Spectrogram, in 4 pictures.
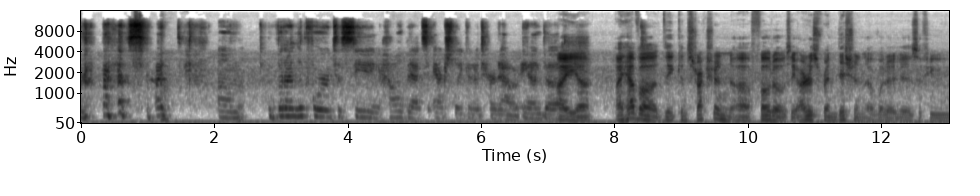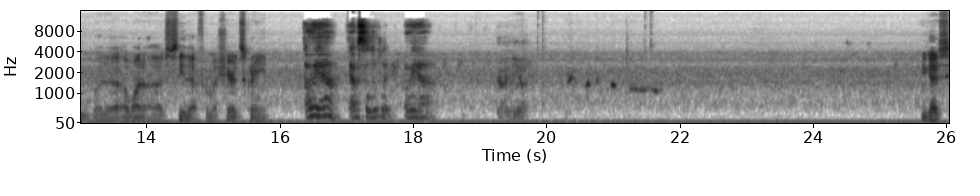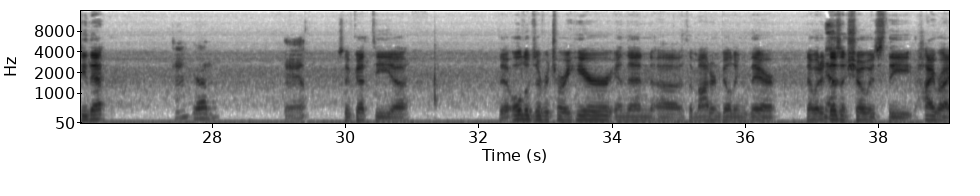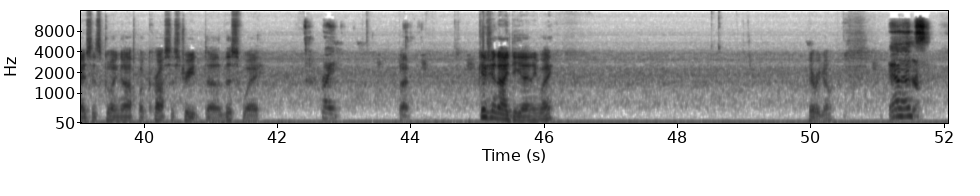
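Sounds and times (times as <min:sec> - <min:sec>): faint background hiss: 0:00.0 - 0:52.0
steady low hum: 0:00.0 - 0:52.0
faint clicks: 0:19.8 - 0:21.8, 0:43.2 - 0:45.0, 0:48.4 - 0:49.2.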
